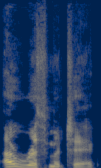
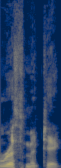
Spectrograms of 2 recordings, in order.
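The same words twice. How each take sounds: First: The opening vowel is kept, starting with 'a'. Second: The opening vowel is dropped, starting with 'r'. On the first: It would not count as an R word. The speaker calls it wrong. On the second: It counts as one of the three R words. The speaker calls it right.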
